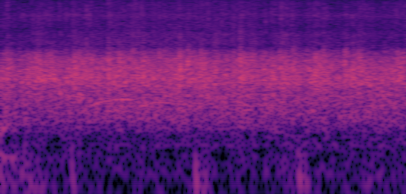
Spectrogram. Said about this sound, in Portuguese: Ela, aplaude a Jesus para valer.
